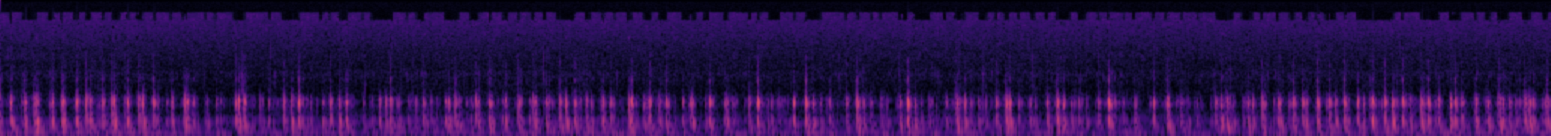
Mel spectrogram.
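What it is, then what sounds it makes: Giant water gel bead ball being squeezed. Fingertips squeeze a giant orbeez ball, a large, full, soft ball of blue water gel beads in a clear rubber skin held over the mic. A steady stream of rapid, muffled squishes and soft wet clicks runs for the whole clip, with deep rumbling underneath. The sound stays dull and low throughout, with almost no high or bright content.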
